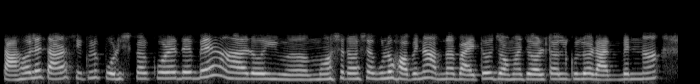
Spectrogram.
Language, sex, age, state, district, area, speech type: Bengali, female, 30-45, West Bengal, Darjeeling, urban, conversation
